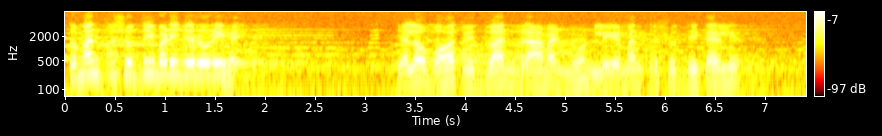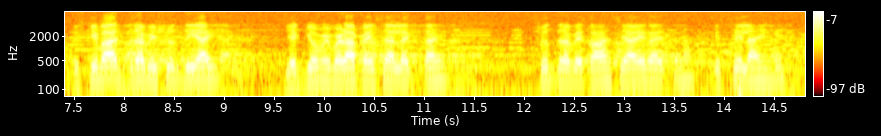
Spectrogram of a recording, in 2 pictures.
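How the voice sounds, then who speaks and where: A male preacher gives a devotional talk full of humorous stories and playful questions to his listeners. His voice is bright and sits a little high. The sound carries a long hall reverb, with faint music behind it. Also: steady tone, a little slow. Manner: jokes and asks the audience questions. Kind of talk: devotional discourse with humorous storytelling.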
